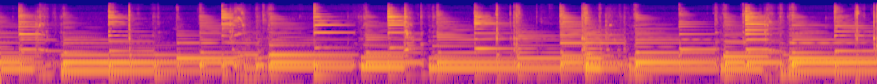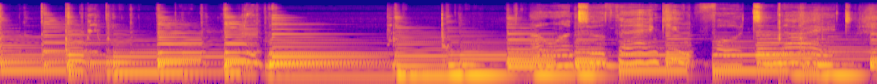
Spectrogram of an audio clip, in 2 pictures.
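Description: Classical (nylon-string style) acoustic guitar, fingerpicked, playing an instrumental passage of a song. Single notes and chords are plucked and left to ring, at about one or two strikes a second.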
